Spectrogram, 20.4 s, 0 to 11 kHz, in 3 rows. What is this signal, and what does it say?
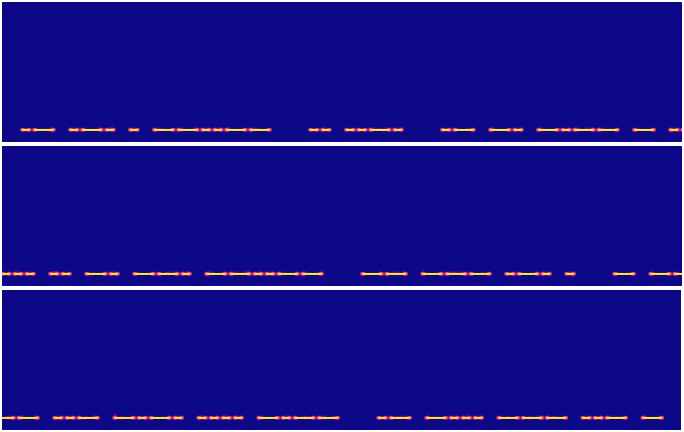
Morse code, heard as a keyed tone, about 20 wpm, 1000 Hz. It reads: ARE, IF ANYTHING, MORE TOUCHY ABOUT
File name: qotdfiles / 20wpm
